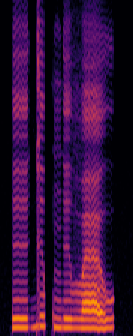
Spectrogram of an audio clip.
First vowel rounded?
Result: no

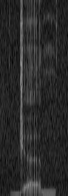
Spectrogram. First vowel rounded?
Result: no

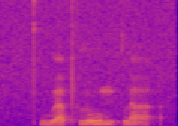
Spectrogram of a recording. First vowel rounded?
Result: yes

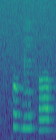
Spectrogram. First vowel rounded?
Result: yes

